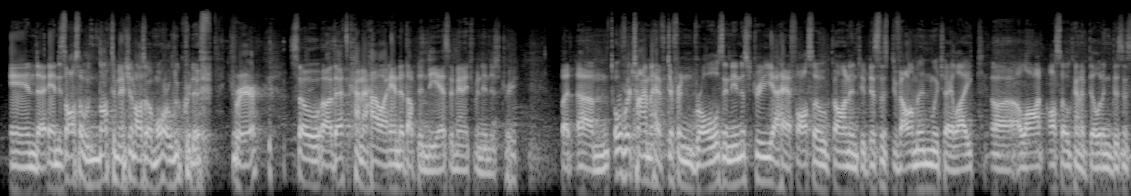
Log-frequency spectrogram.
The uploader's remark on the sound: This episode was recorded live on the floor of Nicsa’s annual General Membership Meeting in November 2023.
